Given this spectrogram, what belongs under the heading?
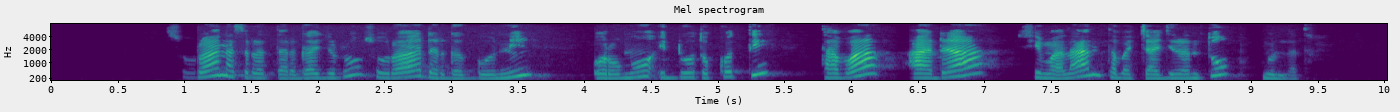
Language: Oromo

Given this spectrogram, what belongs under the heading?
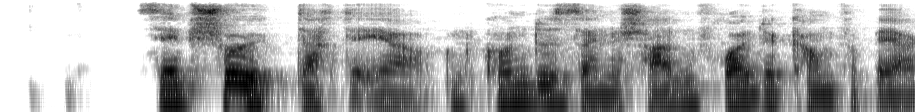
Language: German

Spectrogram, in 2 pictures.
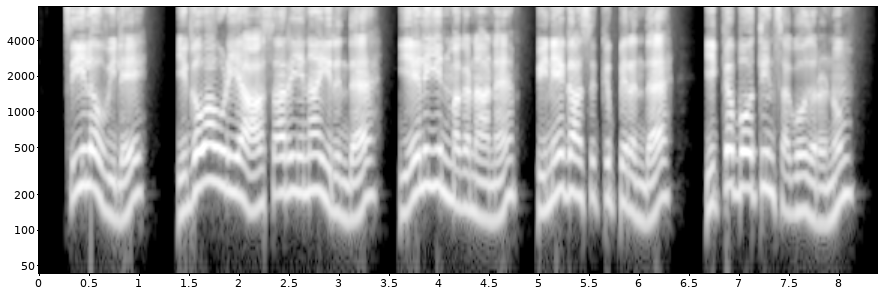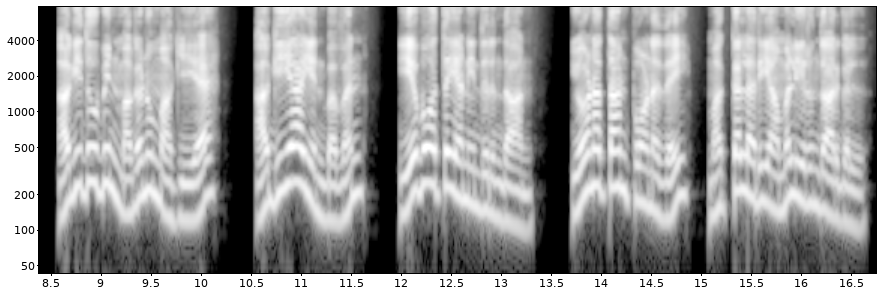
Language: Tamil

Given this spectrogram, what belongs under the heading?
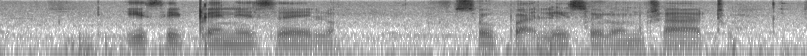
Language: Xhosa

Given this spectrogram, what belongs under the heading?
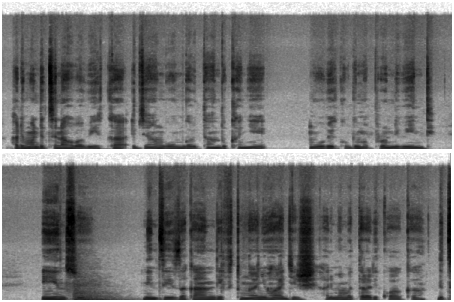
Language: Kinyarwanda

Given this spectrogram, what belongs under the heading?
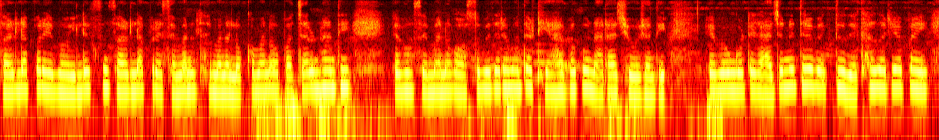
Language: Odia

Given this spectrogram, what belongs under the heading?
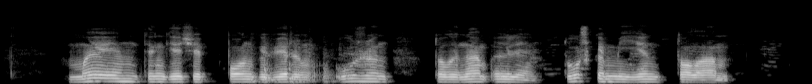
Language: Mari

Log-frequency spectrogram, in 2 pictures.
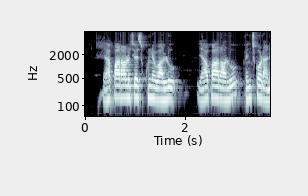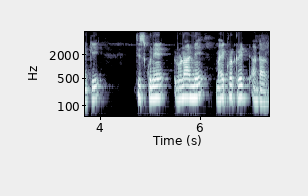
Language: Telugu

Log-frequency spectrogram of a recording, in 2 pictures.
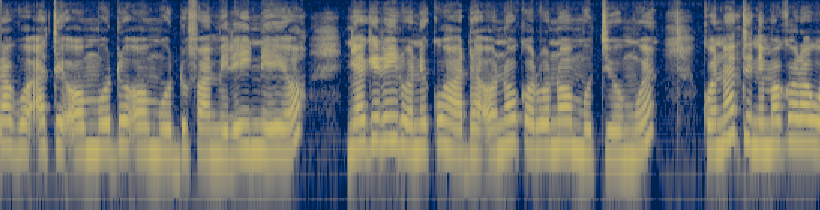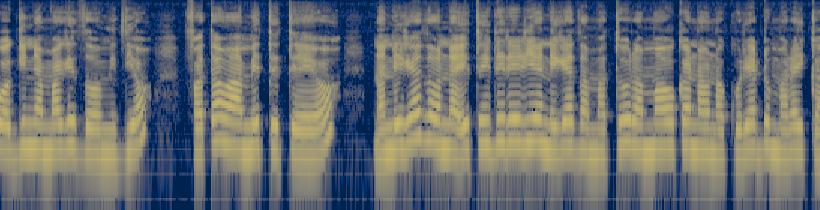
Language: Kikuyu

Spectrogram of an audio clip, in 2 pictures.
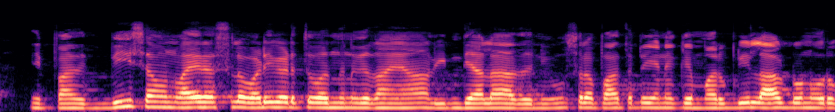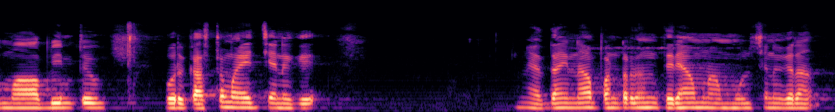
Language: Tamil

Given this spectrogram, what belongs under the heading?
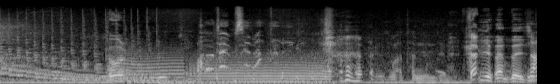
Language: Korean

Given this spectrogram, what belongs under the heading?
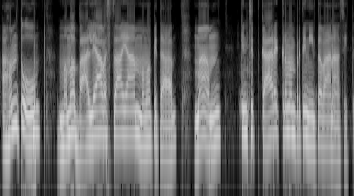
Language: Sanskrit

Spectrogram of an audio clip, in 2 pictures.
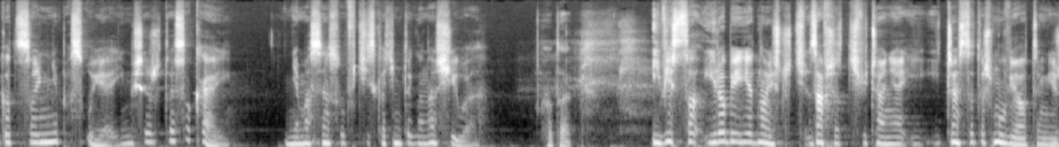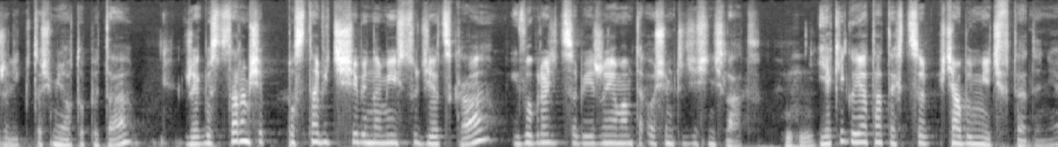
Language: Polish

